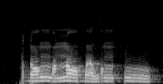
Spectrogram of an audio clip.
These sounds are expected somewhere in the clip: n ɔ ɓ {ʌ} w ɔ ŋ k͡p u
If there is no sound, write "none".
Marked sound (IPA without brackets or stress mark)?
ʌ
